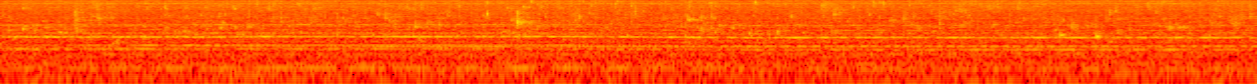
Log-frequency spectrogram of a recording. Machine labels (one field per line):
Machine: pump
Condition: abnormal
